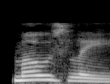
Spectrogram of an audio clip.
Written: moseley

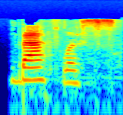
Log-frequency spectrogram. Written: bathless

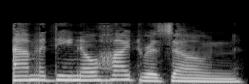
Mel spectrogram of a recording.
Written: amidinohydrazone

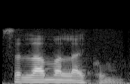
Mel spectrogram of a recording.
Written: salaam alaikum

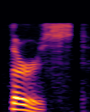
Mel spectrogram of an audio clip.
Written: thirst

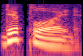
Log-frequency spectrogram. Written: diploid

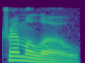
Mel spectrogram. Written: tremolo

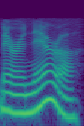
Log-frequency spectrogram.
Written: marinara

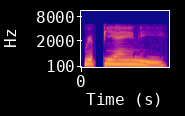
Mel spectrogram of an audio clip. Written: ripieni

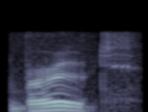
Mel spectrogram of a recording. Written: brute

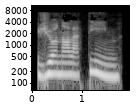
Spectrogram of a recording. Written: journal intime

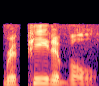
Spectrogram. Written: repeatable

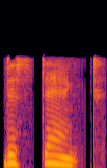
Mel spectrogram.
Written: distinct

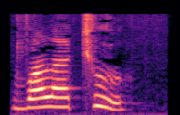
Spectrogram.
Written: voila tout

